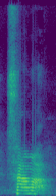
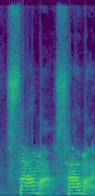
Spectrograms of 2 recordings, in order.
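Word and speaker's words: summer: আমরা বলি কি সামার, এটা কি হবে সামা সামা, এরকম অনেক প্রোনাউন্সিয়েশন।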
